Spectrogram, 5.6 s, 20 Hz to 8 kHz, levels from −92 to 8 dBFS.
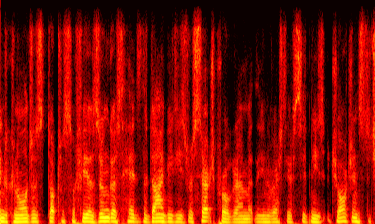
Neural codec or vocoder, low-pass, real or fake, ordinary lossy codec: none; 7.2 kHz; real; Opus, 32 kbps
